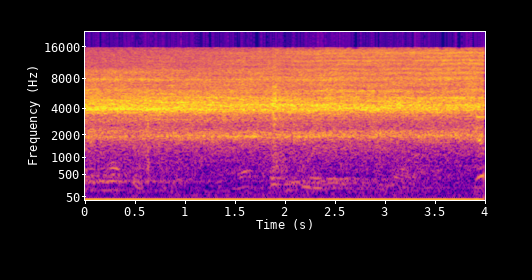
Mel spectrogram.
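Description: A steady hiss with a high, even whine in it, under faint men's voices.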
